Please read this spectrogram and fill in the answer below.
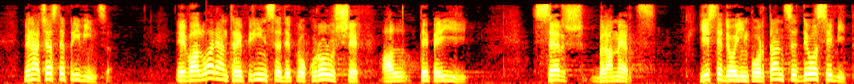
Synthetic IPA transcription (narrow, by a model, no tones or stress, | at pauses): ɨnat͡ʃast̪əpɾivint̪sə̥ | e̞valuaɾeaɨnt̪ɾe̞pɾinsəd̪e̞pɾo̞kuɾo̞ɾulʃe̞f | a̰lt̪e̞pe̞i | se̞rʒbɾame̞rt̪s | je̞st̪e̞d̪e̞o̞impo̞rt̪ant̪səd̪e̞o̞se̞bit̪ə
